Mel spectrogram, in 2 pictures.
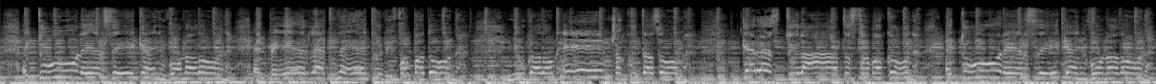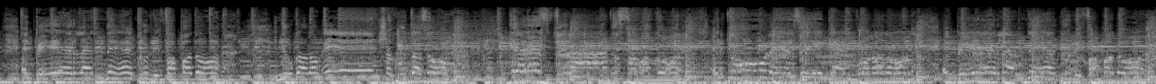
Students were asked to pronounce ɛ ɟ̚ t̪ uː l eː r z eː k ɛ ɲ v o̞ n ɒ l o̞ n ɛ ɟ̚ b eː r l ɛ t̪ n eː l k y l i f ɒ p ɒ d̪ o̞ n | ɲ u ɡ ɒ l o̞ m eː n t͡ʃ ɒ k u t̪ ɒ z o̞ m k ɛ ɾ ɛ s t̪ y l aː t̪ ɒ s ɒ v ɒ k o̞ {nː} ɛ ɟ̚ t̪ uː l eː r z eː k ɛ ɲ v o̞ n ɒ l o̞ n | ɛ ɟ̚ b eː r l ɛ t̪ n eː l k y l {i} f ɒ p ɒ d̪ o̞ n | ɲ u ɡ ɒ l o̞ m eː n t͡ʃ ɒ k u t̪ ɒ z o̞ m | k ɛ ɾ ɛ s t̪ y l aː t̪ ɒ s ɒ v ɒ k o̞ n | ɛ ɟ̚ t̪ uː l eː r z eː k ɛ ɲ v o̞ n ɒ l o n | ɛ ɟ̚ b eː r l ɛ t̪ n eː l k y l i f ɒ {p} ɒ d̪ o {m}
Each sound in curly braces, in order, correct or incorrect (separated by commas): incorrect, correct, correct, incorrect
